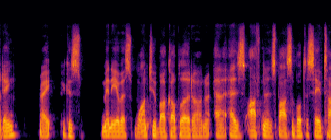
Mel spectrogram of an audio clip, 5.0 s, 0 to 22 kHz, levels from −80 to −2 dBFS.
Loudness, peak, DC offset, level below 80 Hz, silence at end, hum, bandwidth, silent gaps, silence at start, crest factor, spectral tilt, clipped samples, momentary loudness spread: -18 LUFS; -4 dBFS; under 0.1%; -36 dBFS; 0 s; none; 12 kHz; 0.46-0.55 s; 0 s; 14 dB; -4 dB/octave; under 0.1%; 6 LU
